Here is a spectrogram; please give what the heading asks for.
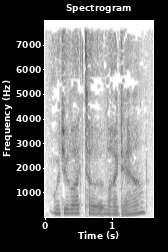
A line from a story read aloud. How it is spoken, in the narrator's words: asked timidly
